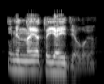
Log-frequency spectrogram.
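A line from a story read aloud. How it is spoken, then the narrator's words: Mildly irritated, level voice. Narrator (Russian): отвечает немного раздраженно, но не повышая голоса, Марин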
